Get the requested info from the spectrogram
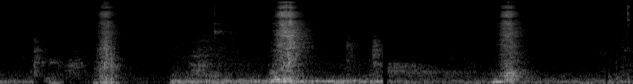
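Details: A dog sneezing.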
